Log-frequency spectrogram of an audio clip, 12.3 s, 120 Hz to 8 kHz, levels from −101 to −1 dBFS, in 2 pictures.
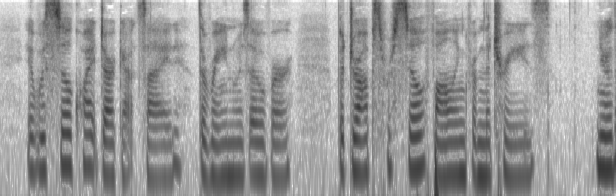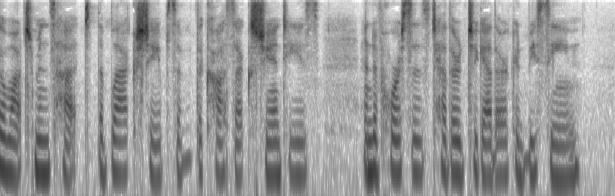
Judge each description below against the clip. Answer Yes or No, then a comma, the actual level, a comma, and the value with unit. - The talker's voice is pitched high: Yes, high, 195 Hz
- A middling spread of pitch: No, narrow, 1.9 semitones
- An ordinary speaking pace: Yes, average, 180 wpm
